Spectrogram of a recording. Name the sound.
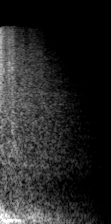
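cannon firing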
